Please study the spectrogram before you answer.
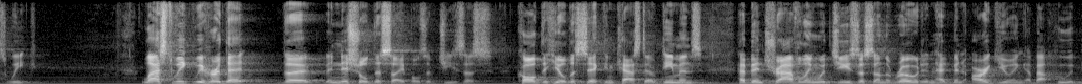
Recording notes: Sermon preached at RCHP on September 26, 2021.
